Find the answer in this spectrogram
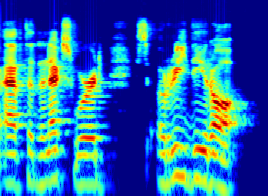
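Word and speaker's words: ridirò: the next word, is ridirɔ. Notice all of those R's are surrounded by vowels. The first R and the second R, surrounded by vowels. Ridirɔ. See, not ridirɔ, not rolled.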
